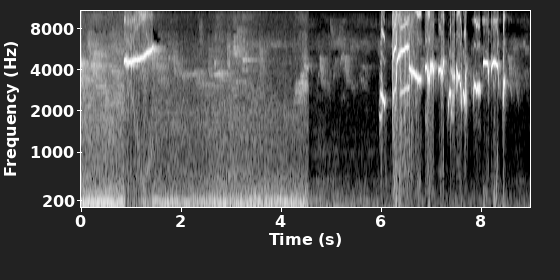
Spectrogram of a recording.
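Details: Female oriental magpie-robin calling to a male: a single rising whistle, then after a pause a quick run of loud, varied whistled and chattering notes over low background hum.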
